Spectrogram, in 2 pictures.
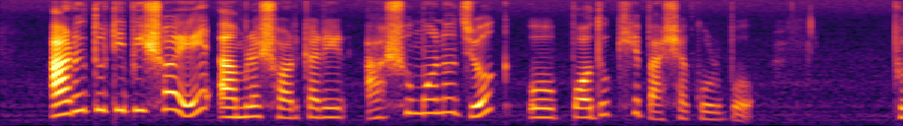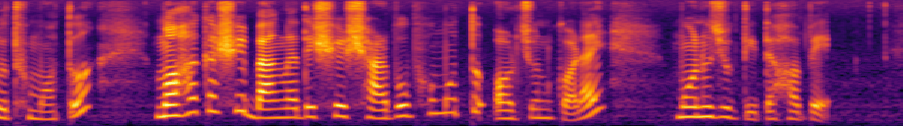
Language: Bangla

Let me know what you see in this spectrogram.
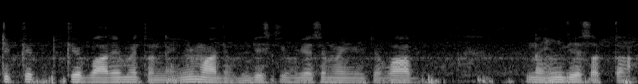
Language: Urdu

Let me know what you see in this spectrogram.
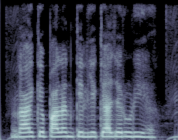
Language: Magahi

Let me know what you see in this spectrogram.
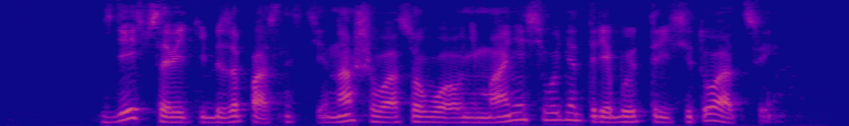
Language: Russian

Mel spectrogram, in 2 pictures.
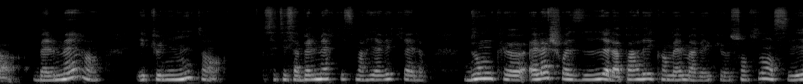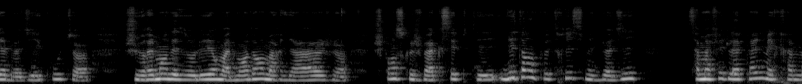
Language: French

